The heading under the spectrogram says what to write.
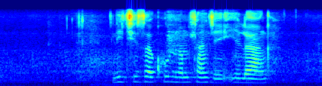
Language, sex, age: South Ndebele, female, 23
